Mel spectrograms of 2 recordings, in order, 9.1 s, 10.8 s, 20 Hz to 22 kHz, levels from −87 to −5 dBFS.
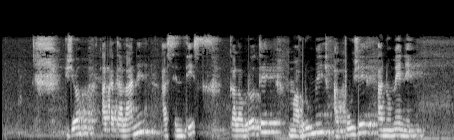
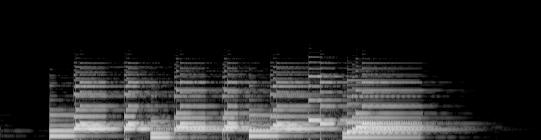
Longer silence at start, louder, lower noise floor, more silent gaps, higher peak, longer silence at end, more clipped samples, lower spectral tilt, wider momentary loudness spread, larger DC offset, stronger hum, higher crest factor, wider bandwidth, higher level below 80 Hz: second, 0.05 s vs 1 s; first, -17 LUFS vs -23 LUFS; second, -40 dBFS vs -85 dBFS; neither; first, -2 dBFS vs -8 dBFS; second, 0 s vs 1.95 s; neither; second, -4 dB/octave vs -8.5 dB/octave; about the same, 7 LU vs 9 LU; neither; neither; about the same, 16 dB vs 16 dB; first, 8.2 kHz vs 4.4 kHz; first, -46 dBFS vs -58 dBFS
